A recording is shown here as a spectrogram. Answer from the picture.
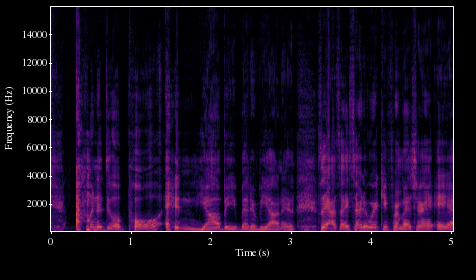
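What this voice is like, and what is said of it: Usual voice. Nothing is said of it.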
